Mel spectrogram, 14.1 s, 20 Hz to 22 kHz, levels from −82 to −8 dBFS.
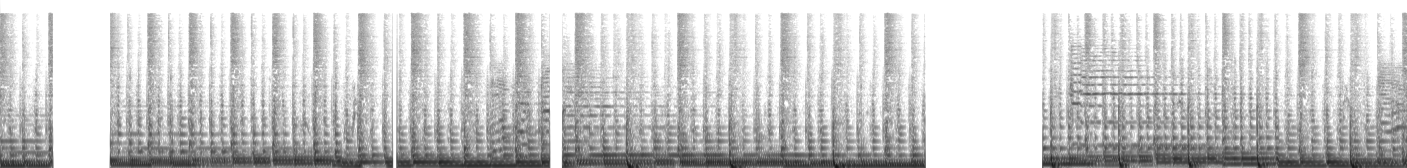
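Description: At 0.52 s the sound halts for 0.58 s, until 1.10 s, and then resumes. It is a playback stall, most likely the player's buffer running empty or its thread being blocked. The break is long and is followed by sped-up audio, which separates it from a brief dropout.

From 1.10 to 3.41 s comes the catch-up at higher speed. The player works through its backlog at 1.25 times normal speed, so the pitch rises by roughly four semitones.

Short silences follow from 3.92 to 3.98 s (47 ms) and from 5.49 to 5.63 s (132 ms). These are likely Bluetooth stalls, where delayed wireless packets leave the headphone buffer empty. They are much shorter than the playback stalls, and no speed-up follows them.

A second playback stall runs from 9.24 to 10.43 s, 1.18 s of silence. Its likely cause is again the player starving or being blocked. This second catch-up runs from 10.43 to 12.78 s at 1.5 times speed, which lifts the pitch by about seven semitones, a stronger jump than the first one.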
